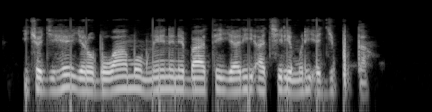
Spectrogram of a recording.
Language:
Kinyarwanda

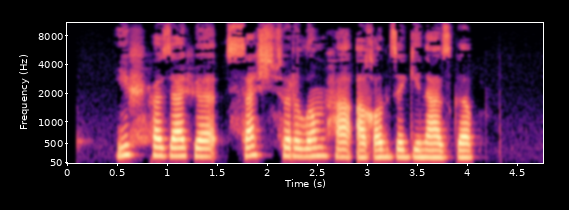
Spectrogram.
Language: Abkhazian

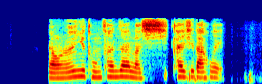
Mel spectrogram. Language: Chinese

